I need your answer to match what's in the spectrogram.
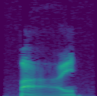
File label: "bai3", Chinese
